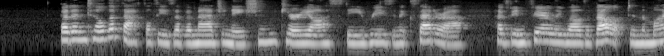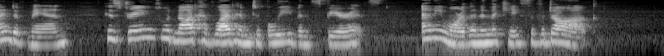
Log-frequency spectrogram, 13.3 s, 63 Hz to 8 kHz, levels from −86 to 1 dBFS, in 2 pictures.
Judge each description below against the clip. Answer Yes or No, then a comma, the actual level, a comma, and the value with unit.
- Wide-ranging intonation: No, average, 2.9 semitones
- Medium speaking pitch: No, high, 205 Hz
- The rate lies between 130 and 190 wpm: Yes, average, 175 wpm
